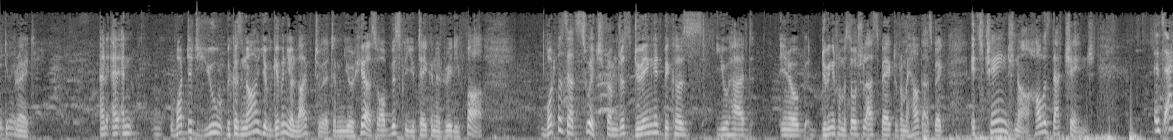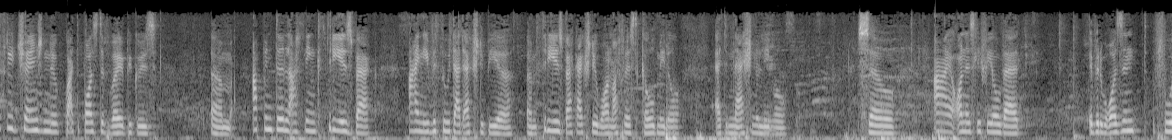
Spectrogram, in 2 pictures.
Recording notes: Live broadcast from the 2017 SA Karate Nationals. Superb performances by 600 young karatekas as they battled it out for national colours in karate.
